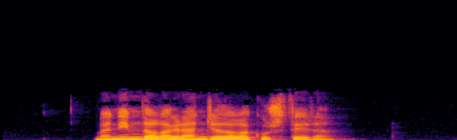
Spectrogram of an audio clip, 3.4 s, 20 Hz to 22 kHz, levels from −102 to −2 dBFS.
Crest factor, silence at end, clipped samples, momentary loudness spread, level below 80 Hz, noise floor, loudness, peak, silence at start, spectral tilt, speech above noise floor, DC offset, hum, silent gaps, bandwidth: 16 dB; 0.9 s; under 0.1%; 11 LU; -58 dBFS; -77 dBFS; -19 LUFS; -4 dBFS; 0.7 s; -7 dB/octave; 59 dB; under 0.1%; none; none; 7.4 kHz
